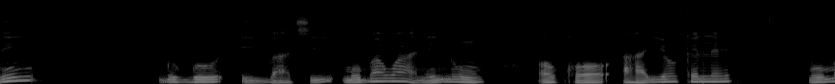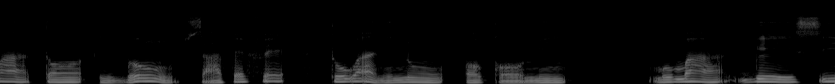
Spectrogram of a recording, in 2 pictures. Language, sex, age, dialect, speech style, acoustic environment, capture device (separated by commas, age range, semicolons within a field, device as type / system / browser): Yoruba, male, 25-34, Nigeria - Ibadan, happy, nature, mobile / macOS / Safari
